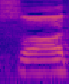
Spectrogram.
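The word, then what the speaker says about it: ص: সান এটা হবে সান আর সদ কিন্তু সিনের মত উচ্চারণ হবে মানে জিহ্বাটা নিচের দাঁতে লাগাতে হবে তবে এখানে সদ মোটা করতে হবে সিন পাতলা হবে তাহলে সদ হবে সদ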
